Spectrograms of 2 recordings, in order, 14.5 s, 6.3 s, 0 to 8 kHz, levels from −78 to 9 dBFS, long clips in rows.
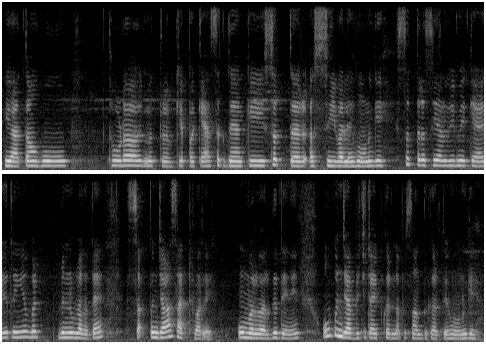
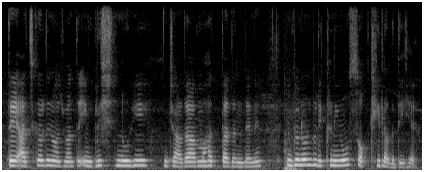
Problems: none marked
